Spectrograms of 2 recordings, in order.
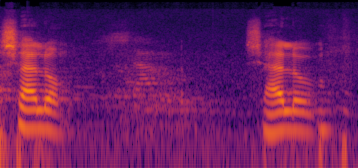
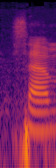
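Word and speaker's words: שלום: ಒಂದು ಸಲ ಉಚ್ಚಾರಣೆ ಮಾಡೋಣವ ಶಾಲೋಮ್ ಶಾಲೋಮ್ ಸ್ಯಾಮ್ ಅಲ್ಲ ಶಾಲೋಮ್ ಓಕೆ ಈ ದಿನದಲ್ಲೂ ಸಹ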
